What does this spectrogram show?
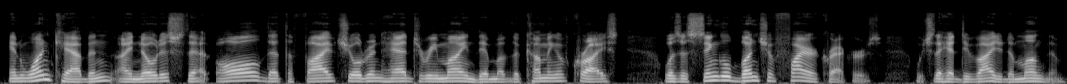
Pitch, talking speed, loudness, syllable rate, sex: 145 Hz, 180 wpm, -19 LUFS, 4.8 syllables/s, male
